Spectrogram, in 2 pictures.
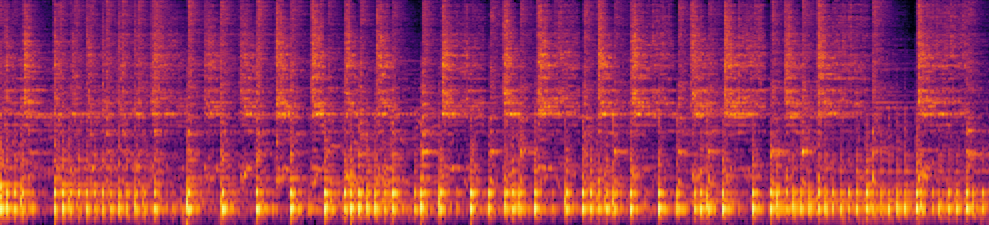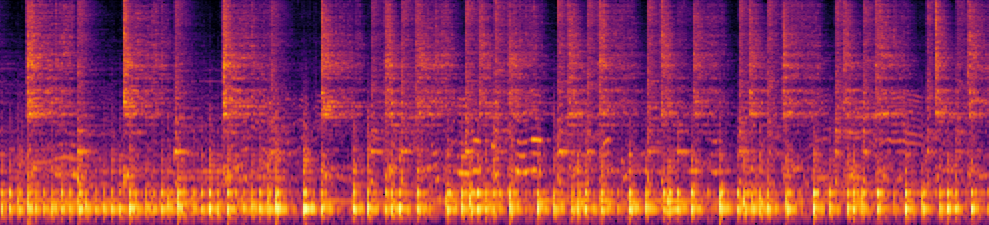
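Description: Traditional Chinese dragon dance percussion: a large drum beaten fast with clashing cymbals, a dense, driving rhythm that keeps going without a break.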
